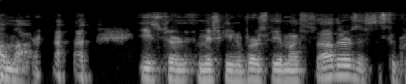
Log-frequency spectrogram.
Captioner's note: laughs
